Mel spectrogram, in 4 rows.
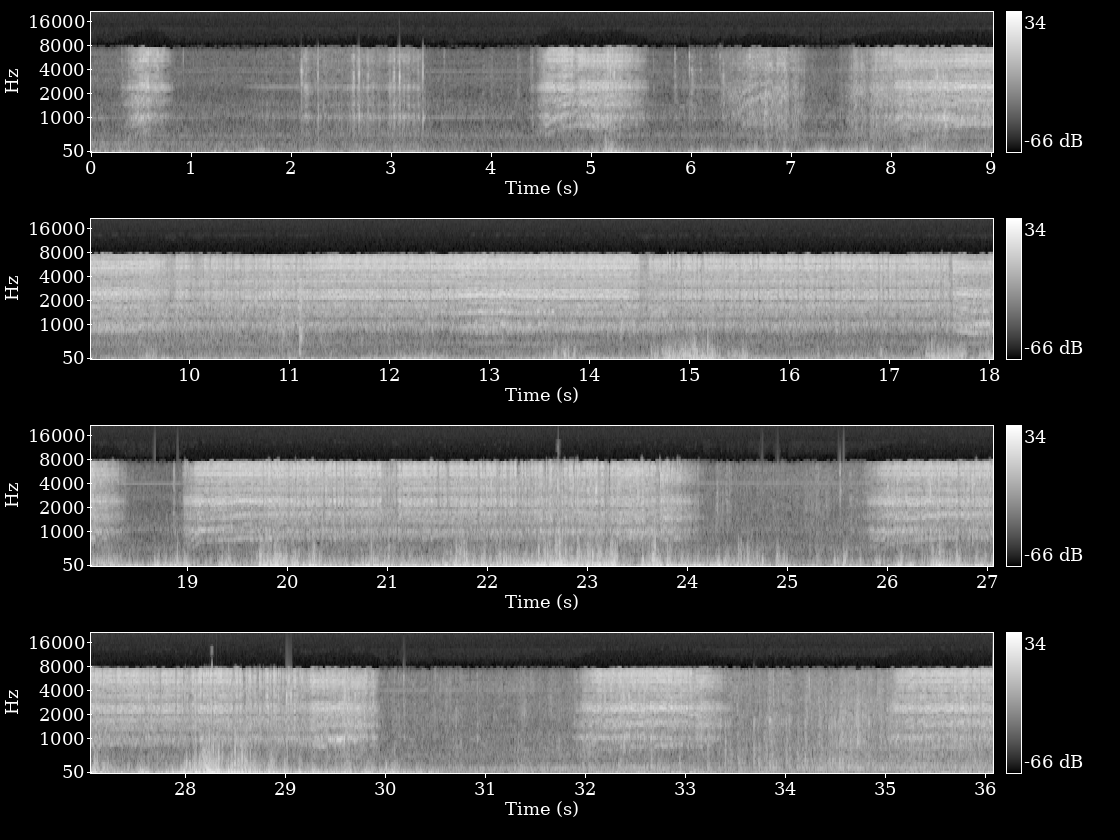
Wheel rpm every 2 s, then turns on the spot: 0, 10, 30, 0, 100, 120, 120, 120, 110, 60, 110, 110, 10, 100, 110, 10, 60, 30.
2-4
